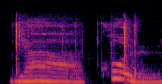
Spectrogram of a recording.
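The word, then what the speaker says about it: יָכֹל: 돌아왔습니다이 단어는 어떻게 읽을까요 요드 하고 아모이 만났으니까 야 그다음에 카프와 홀 램을 만나서 코 그리고 마지막에 있는 라메드 받침 럼 쓰이는 라메드 맵 눈 셋 중에 하나죠 그래서 야콜 하고 읽겠습니다 다음으로이 단어는 어떻게 읽을까요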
